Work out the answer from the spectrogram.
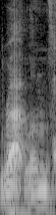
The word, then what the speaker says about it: ratlines: are the ratlines, or I think they actually pronounce it as just ratlins for short.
